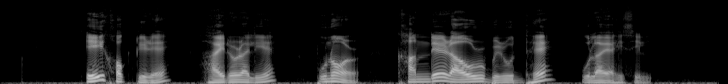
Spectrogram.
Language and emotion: Assamese, neutral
